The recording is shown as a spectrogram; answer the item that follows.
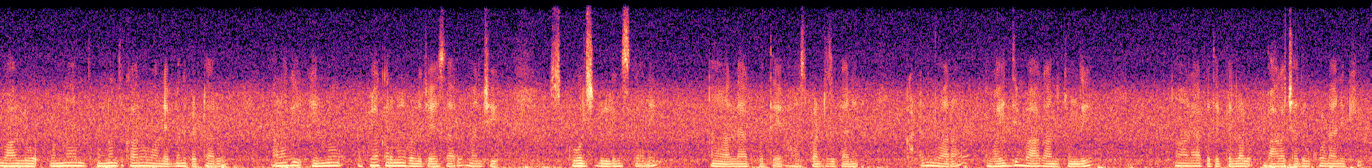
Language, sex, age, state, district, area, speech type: Telugu, male, 18-30, Andhra Pradesh, Krishna, rural, spontaneous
